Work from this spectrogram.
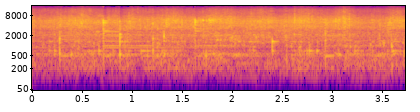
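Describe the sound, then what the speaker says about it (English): Vegetables for Irish lamb stew hiss and crackle as they sauté in a hot pot, with small scraping and clicking taps of a utensil stirring throughout, steady and close. "we're gonna saute this for a few minutes"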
